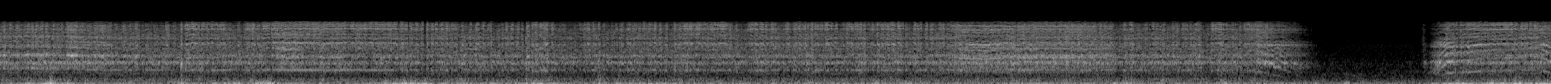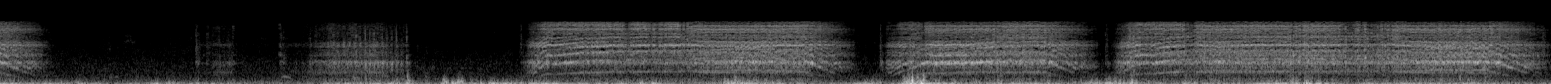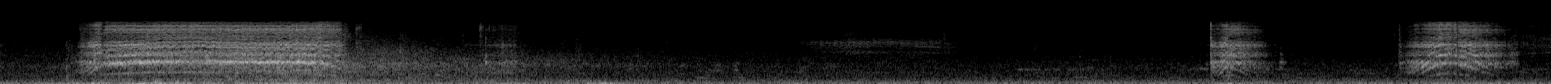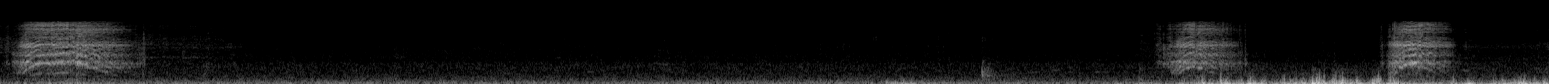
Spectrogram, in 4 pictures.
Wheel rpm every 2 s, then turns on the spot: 190, 180, 180, 170, 170, 170, 60, 80, 0, 10, 70, 140, 90, 100, 160, 60, 130, 30, 0, 0, 0, 20, 20, 40, 0, 0, 0, 0, 0, 10, 10.
18-20 34-36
